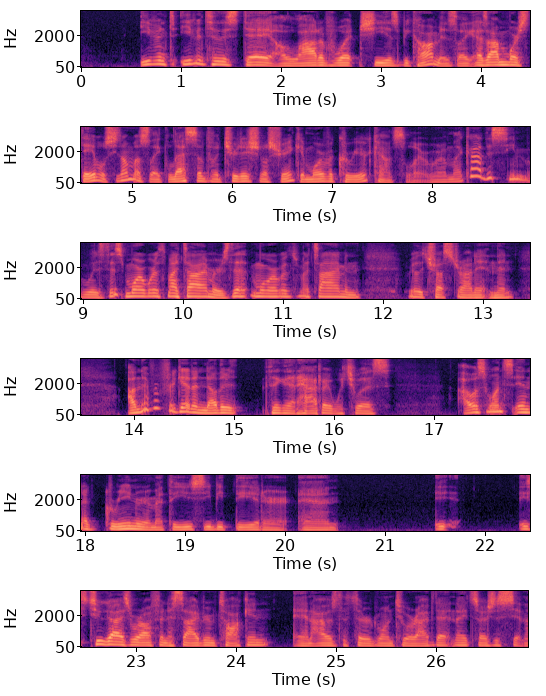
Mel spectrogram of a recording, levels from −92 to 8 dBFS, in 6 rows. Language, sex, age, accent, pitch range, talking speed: English, male, 20-39, American, 110-140 Hz, 235 wpm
